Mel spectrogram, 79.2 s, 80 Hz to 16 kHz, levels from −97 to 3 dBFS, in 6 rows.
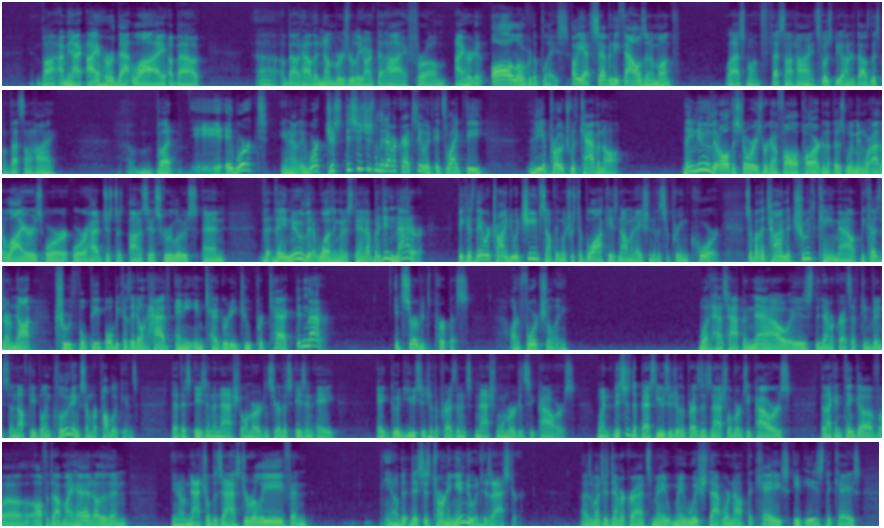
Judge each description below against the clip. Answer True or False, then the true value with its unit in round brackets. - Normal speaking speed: True (190 wpm)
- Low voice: True (115 Hz)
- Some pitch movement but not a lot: False (6.2 semitones)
